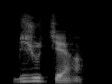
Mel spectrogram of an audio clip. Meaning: female equivalent of bijoutier
- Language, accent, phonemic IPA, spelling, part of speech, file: French, France, /bi.ʒu.tjɛʁ/, bijoutière, noun, LL-Q150 (fra)-bijoutière.wav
